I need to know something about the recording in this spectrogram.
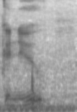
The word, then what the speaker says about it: GNU: we use in 2011 G is also for new sometimes pronounced ganu it's an acronym that's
